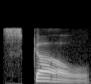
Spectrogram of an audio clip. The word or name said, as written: scull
